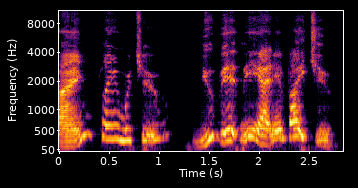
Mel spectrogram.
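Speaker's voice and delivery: high-pitched, insistent retold telling-off; indignant scolding. Nana to the staring child who bit her, indignant. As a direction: press the point, voice lifted high.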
